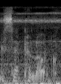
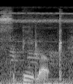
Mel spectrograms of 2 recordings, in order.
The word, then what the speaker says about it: Sepilok: and the sunb so we're in sepilok which is how we've just learned to pronounce it we were saying sepilok before but correct Malaysian way is Spock and we've come to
